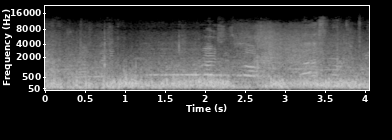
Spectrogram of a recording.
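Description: Street background noise: a low, steady rumble of traffic with wind on the microphone, under scattered indistinct voices.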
